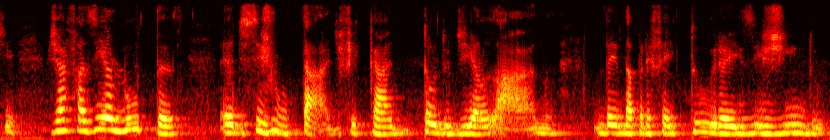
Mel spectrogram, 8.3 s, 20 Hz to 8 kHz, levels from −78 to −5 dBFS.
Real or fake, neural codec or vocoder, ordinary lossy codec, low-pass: real; none; Opus, 32 kbps; 7.2 kHz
